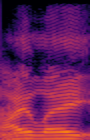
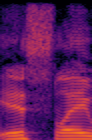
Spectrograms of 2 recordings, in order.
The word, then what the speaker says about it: Islay: Islay, Islay, Weelay.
